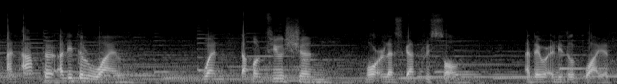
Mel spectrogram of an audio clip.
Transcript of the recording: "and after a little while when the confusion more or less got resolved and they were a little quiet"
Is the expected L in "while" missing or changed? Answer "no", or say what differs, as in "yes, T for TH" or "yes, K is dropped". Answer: no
